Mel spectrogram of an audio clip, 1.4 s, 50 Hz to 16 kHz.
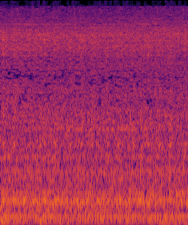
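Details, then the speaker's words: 1995 Honda Accord four-cylinder after replacing ripped timing belt that had jumped teeth (crank no-start with fuel and spark): smooth, even idle with no ticking; runs like a dream. "Put a new belt on, ran like a dream again."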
